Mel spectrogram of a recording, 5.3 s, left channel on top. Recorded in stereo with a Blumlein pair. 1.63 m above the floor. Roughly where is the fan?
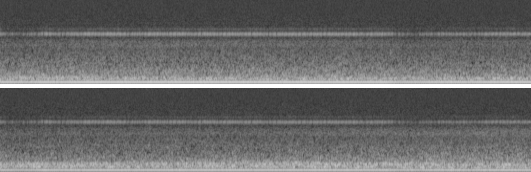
Ahead.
